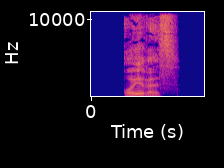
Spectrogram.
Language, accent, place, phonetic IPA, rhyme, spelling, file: German, Germany, Berlin, [ˈɔɪ̯ʁəs], -ɔɪ̯ʁəs, eures, De-eures.ogg
- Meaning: genitive masculine/neuter singular of euer: your (plural) (referring to a masculine or neuter object in the genitive case)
